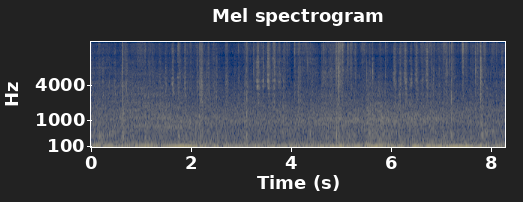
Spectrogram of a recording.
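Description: Dogo Argentinos' claws scratching and pattering on concrete as the dogs play and jump, a scatter of short sharp clicks over a steady low rumble.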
